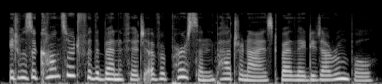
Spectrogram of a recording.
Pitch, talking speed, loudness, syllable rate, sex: 240 Hz, 220 wpm, -16 LUFS, 6.7 syllables/s, female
